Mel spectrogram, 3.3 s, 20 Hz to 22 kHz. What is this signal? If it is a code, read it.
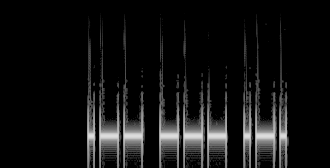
Morse code, heard as a keyed tone, about 20 wpm, 700 Hz. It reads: WOR
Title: Top Three Letter Combinations in Words 20wpm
